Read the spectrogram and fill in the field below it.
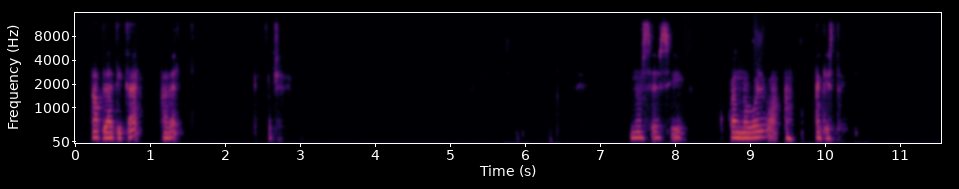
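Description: A middle-aged woman speaks calmly over an online call, in short phrases with pauses.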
